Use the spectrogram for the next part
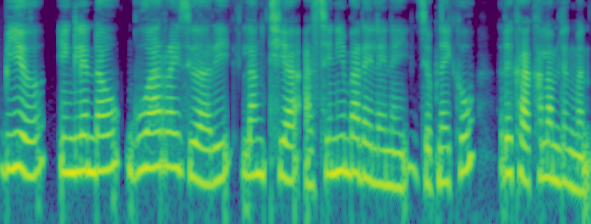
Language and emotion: Bodo, neutral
